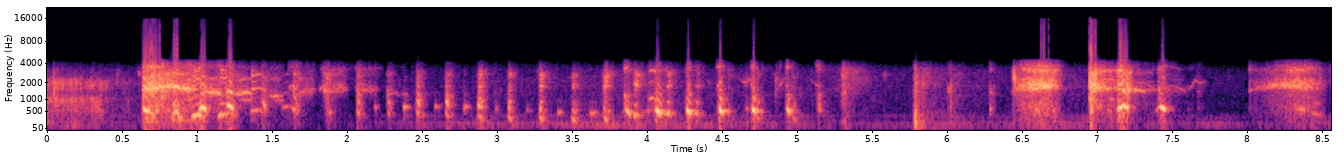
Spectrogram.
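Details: Child imitating in Filipino how her mother snored last night: rapid train of short, rough, snorting vocal bursts with breathy noises and brief pauses; imitated snoring.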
